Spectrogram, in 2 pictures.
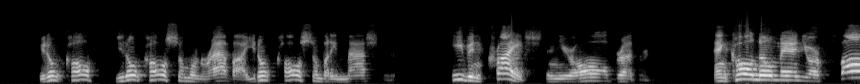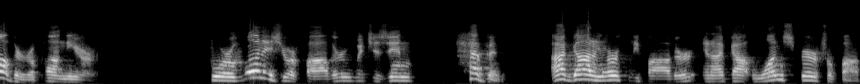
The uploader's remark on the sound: Sermon delivered at Pilgrim Baptist Church on Sunday, July 23, 2023, at 11-15 am. Jere Whitson Rd. Cookeville, TN 38501.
